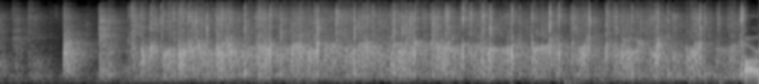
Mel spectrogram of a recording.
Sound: audience applauding

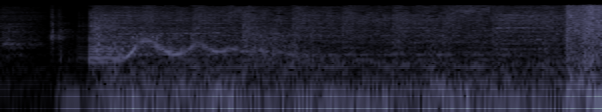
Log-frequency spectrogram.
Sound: ultraboing

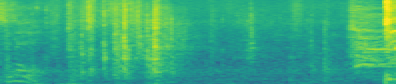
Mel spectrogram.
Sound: door opens far too early

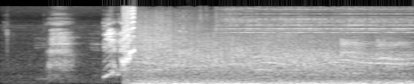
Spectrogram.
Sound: explosion

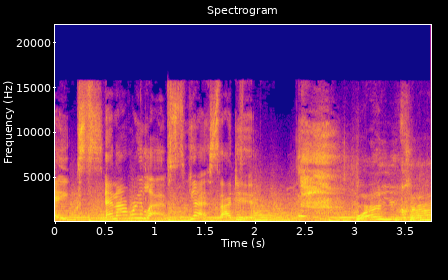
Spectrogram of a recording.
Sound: cries

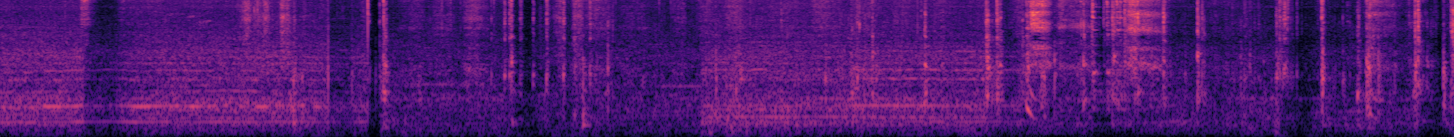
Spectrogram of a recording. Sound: working Sounds

